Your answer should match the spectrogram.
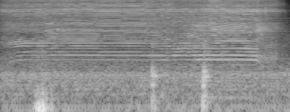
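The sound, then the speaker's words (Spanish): A small electric milk frother whisks milk into foam in a glass, whirring with a steady, high-pitched motor buzz for several seconds, with a few soft knocks against the glass partway through; no one speaks. “Esto es un espumador, ¿vale? Pues con el espumador lo mezclamos, la leche, y sale con espumita cuando tengamos ya las pumitas, echamos.”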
